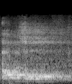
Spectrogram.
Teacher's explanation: الجيم إخواننا من وسط اللسان الجيم، لكن بعض الإخوة يستعملون بالإضافة إلى الوسط طرف اللسان.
